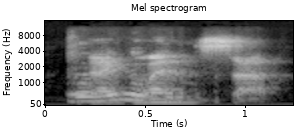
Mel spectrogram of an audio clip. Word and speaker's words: vergüenza: It means you pronounce the U as well. So vergüenza there, vergüenza.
